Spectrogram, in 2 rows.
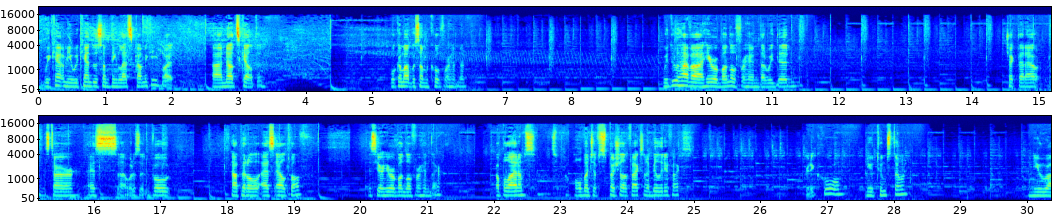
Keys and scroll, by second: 7.0 ctrl+z.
